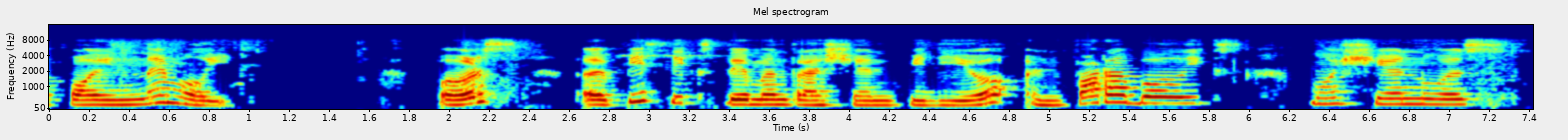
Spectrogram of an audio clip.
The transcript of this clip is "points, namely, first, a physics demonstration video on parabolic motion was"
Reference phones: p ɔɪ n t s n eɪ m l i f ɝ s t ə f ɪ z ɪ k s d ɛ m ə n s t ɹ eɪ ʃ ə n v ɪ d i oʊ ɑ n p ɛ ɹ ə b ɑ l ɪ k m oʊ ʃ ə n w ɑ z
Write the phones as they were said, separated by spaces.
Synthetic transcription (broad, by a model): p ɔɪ n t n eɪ m l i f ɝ s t ə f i s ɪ k s d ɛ m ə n t ɹ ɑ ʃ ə n f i d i oʊ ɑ n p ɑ ɹ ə b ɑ l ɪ k m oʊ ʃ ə n w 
